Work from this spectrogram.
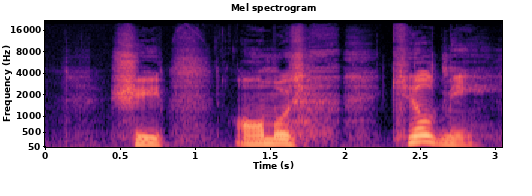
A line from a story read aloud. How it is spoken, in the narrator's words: he said as he squirmed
